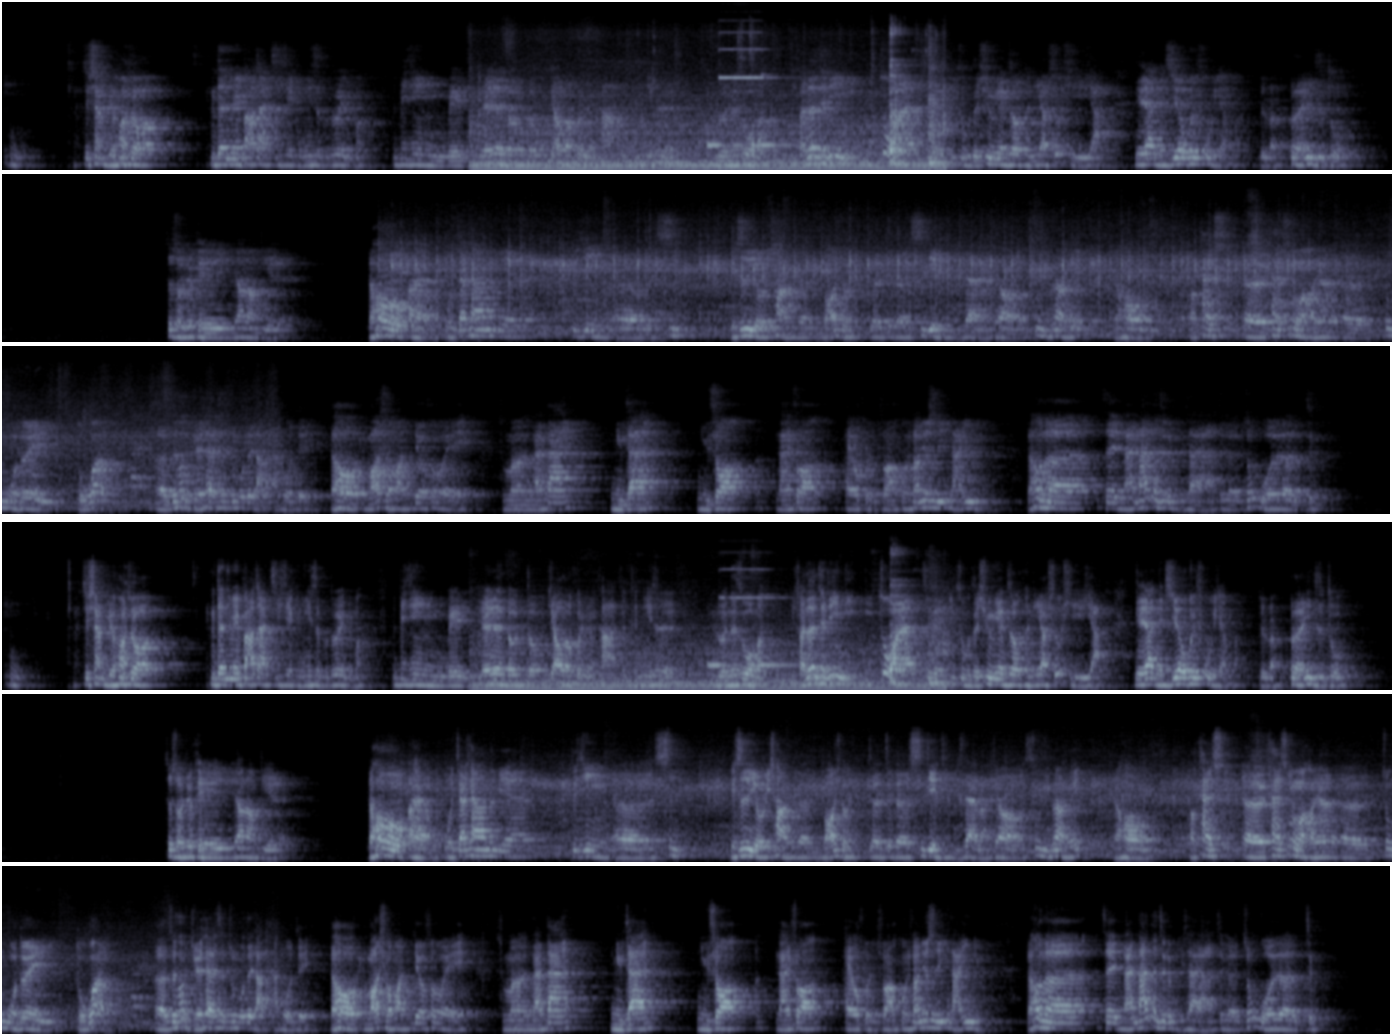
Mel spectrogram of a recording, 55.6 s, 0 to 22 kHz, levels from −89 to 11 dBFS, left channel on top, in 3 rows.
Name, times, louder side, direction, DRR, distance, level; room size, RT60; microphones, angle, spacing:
voice 1, 1.1-2.0 2.8-4.8 5.2-9.0 9.4-14.6 15.1-16.5 16.8-17.9 20.7-22.3 23.4-25.6 26.1-27.6 28.2-32.9 33.3-33.8 34.3-37.7 38.0-38.5 39.1-41.1 41.4-43.2 43.7-44.6 45.2-45.7 46.3-46.9 47.4-47.9 48.3-50.1 50.7-51.5 51.8-54.6, right 4 dB, 70° right, 6 dB, 0.5 m, -34 dB
Burping eructation, 6.2-12.6, left 4 dB, 65° left, 0.4 m, -36 dB
sound 1, 23.5-40.7, left 3 dB, 90° left, 0.8 m, -46 dB
4.4 x 3.9 x 5.6 m, 1.0 s
head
